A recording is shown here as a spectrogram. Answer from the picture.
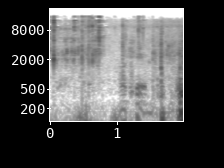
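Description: Low rumble of handling noise with scattered light knocks and a faint murmured voice, then a sharper knock just before the end.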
